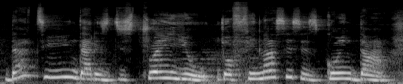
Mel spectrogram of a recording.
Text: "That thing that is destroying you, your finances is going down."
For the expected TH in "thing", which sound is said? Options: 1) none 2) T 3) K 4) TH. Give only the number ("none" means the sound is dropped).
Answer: 2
